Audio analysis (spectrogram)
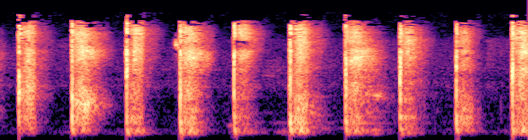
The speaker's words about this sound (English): Gotta give you thigh claps. Look at that.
